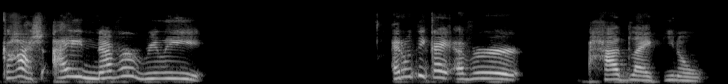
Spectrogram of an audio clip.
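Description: A woman's voice: high-pitched, animated, slow pace, pauses often, bright, forceful tone. A woman in a casual chat, speaking in a hesitant, thoughtful way as a show guest.

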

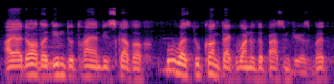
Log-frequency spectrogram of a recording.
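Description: An actor playing a formal, excitable French police inspector with a French accent, speaking precisely and theatrically in radio drama style. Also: male voice, medium pitch, quick pace, close to an everyday voice. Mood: apologetic, explaining. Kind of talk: 1950s radio drama acting. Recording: noisy old radio recording.

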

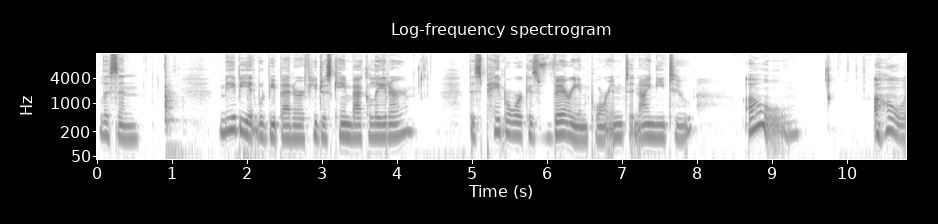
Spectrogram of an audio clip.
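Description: A woman playing a flirtatious, possessive office boss in an intimate audio roleplay, coy and halting, sometimes slipping into breathy tones. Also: low voice, dark tone. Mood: curt, busy, then flustered. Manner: coy, halting, giggly, often dropping to breathy whispers.

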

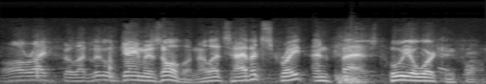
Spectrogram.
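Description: An American actor playing an impatient, sardonic police lieutenant pressing for answers in a 1940s radio drama, heard on an old broadcast recording. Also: male voice, mid-range voice, expressive, moderate pace, pushed and bright, a little hiss or hum. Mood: demanding.

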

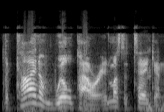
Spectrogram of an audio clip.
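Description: A man, an actor, joining a casual podcast chat with quick, emphatic commentary. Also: mid-range voice, sing-song, pushed and bright.

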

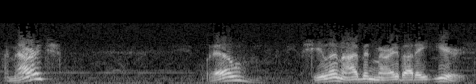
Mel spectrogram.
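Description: An actor in a radio drama playing a nervous young married executive troubled by bad dreams, speaking in a halting, earnest way. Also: male voice, medium pitch, big pitch swings, slight background noise, lightly acted. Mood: self-assured. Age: young adult. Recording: dull band-limited old radio recording.

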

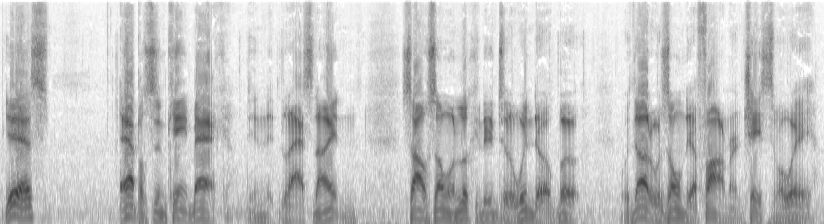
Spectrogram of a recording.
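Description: A man plays a gruff gang criminal in an adventure audiobook. He is plain-spoken and colloquial, with a lowish voice and faint background noise. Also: sing-song, normal speed, bright, forceful tone, exaggerated voice. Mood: questioning. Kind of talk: acted dialogue in an audiobook adventure novel.

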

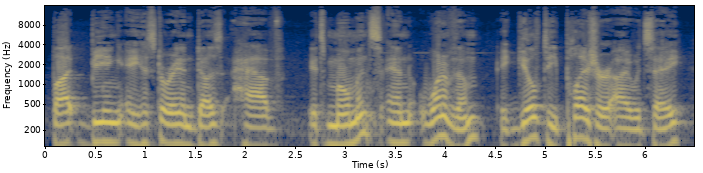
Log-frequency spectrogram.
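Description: A man hosting a history book podcast, reading an introduction and then chatting with a guest, with some fillers and restarts. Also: mid-range voice. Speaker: podcast host. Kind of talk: scripted intro then interview.

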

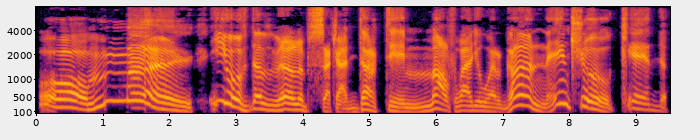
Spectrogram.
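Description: A man's voice: on the high side, very animated, very slow, dry recording, voice pushed up, heavily acted. A man voicing a sly, menacing older captain in an audiobook, with a folksy, wheedling drawl that coaxes and taunts. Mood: mocking, taunting.

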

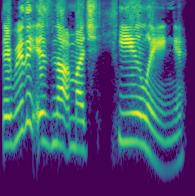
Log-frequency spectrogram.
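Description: A woman hosting a casual interview, an energy healing practitioner who speaks in a measured, reflective way. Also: fairly high pitch, big pitch swings, no room sound.

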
